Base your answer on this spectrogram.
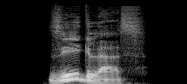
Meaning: genitive singular of Segler
- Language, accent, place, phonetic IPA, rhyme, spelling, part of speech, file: German, Germany, Berlin, [ˈzeːɡlɐs], -eːɡlɐs, Seglers, noun, De-Seglers.ogg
